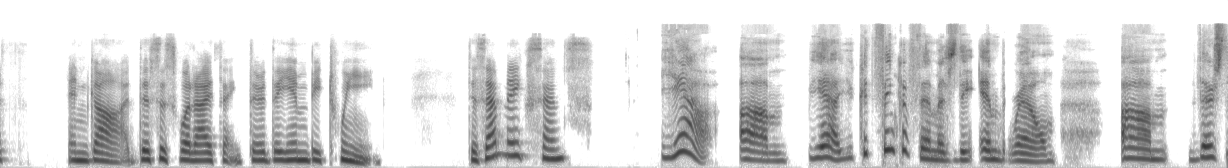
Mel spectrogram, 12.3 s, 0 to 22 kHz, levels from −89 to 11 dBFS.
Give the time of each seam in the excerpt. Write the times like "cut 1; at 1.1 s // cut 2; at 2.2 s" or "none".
cut 1; at 8.0 s // cut 2; at 10.0 s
